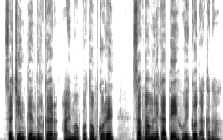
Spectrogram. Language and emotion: Santali, neutral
